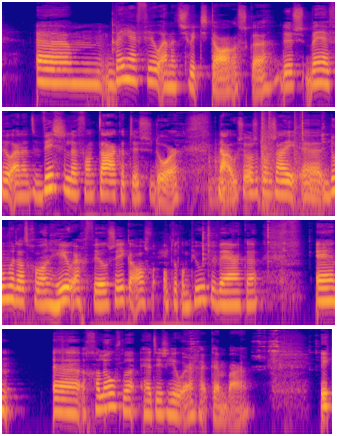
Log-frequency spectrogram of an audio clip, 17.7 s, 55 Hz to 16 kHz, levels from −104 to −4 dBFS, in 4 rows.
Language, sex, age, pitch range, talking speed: Dutch, female, 20-39, 175-215 Hz, 155 wpm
